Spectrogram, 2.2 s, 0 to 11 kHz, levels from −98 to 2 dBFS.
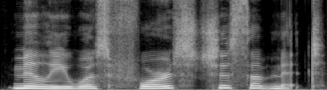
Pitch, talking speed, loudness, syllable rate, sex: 240 Hz, 140 wpm, -17 LUFS, 4.4 syllables/s, female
